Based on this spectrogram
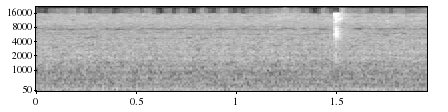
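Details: Whitfield Quest Plus FS pellet stove with damper and pellet feed set for a balanced burn. A steady low fan hum, no rattles or labouring, one faint click; burning evenly, normal running.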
